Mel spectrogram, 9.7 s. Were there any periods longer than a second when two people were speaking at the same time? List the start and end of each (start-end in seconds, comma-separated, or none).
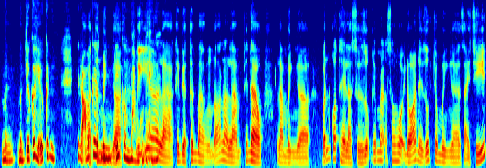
1.8-3.2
